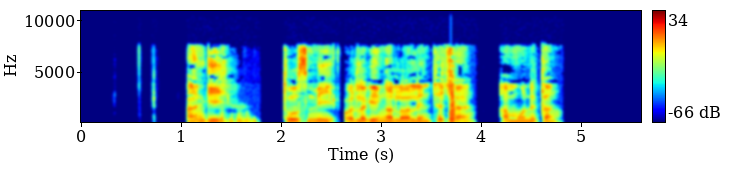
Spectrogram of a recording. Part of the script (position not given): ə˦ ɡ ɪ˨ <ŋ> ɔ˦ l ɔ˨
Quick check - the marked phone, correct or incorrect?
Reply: correct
